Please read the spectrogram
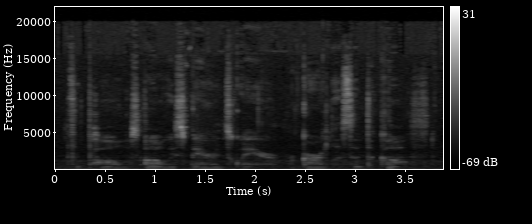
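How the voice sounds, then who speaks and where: The speech moves at a fairly slow pace. It comes with a Southern US accent. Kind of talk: bedtime story reading. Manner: soft-spoken, quiet.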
